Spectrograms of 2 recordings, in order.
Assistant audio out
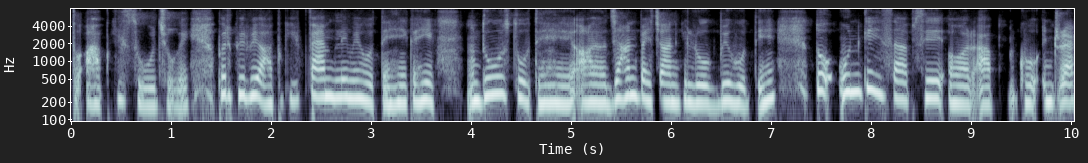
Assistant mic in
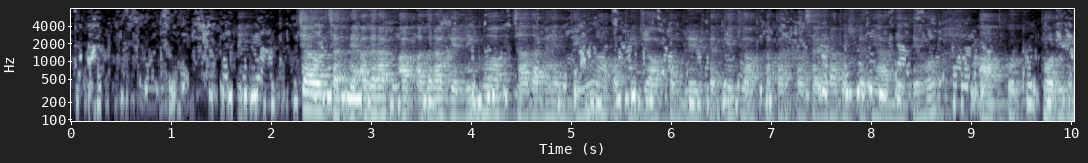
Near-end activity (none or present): present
